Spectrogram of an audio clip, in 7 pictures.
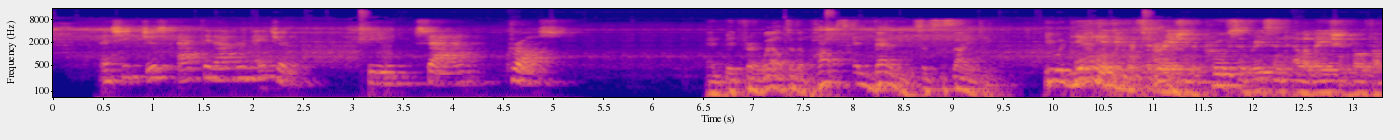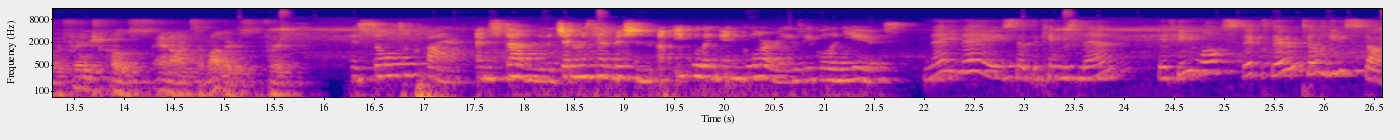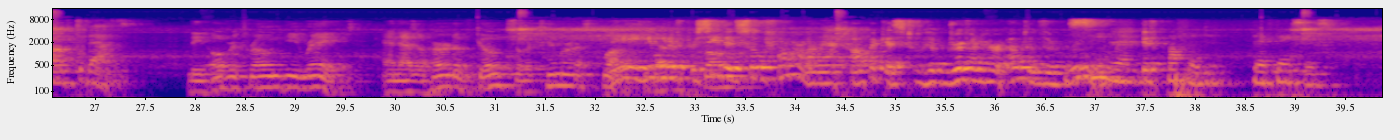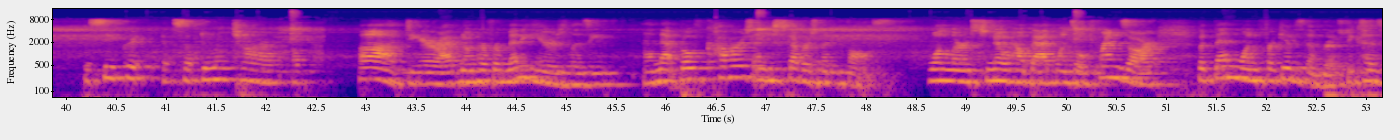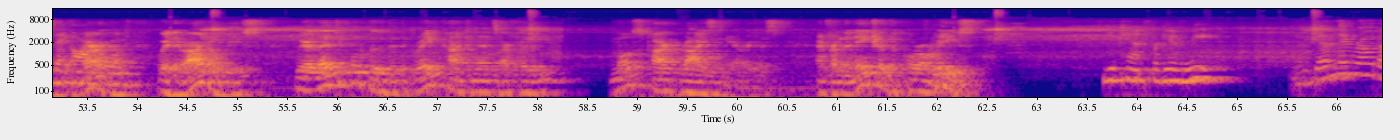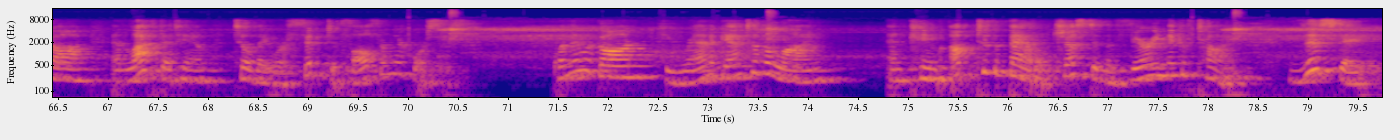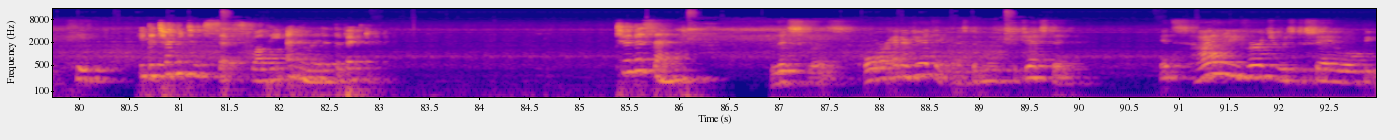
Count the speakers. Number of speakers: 9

